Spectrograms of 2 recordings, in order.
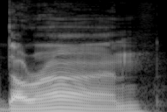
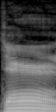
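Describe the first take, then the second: First: The name is said like Duran. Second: The name is said like Darren. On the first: This is how the name's owner says it. "but he pronounces it Duran" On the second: This is how the listener expected the name to sound. "I thought it was Darren"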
